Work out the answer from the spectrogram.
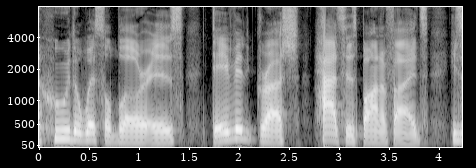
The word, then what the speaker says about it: Grush: UFO task force, David Grush. I did not pronounce that. Grush.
